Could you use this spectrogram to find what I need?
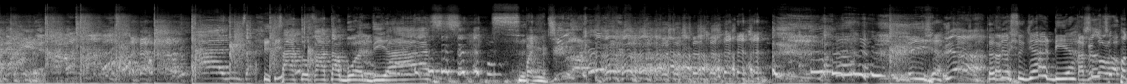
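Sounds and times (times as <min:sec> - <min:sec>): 
hand clapping: 0:00.0 - 0:03.6, 0:08.8 - 0:09.3
laughter: 0:00.0 - 0:11.2
speech: 0:00.2 - 0:00.7, 0:02.2 - 0:11.2.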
